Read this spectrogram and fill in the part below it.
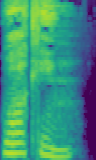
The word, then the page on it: walking: American English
